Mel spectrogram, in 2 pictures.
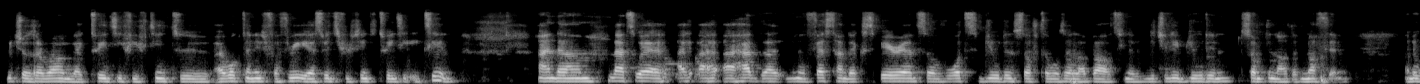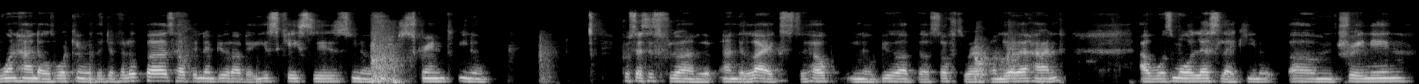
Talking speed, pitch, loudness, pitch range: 200 wpm, 140 Hz, -19 LUFS, 130-145 Hz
